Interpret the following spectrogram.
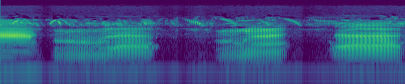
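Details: Saiga antelope calling: harsh, nasal harmonic bleats each about a second long, repeated four times with short pauses, with brief high squeaky notes in the gaps.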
